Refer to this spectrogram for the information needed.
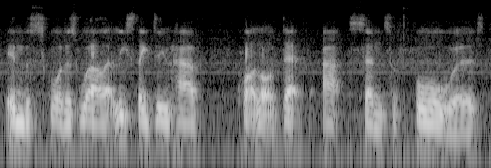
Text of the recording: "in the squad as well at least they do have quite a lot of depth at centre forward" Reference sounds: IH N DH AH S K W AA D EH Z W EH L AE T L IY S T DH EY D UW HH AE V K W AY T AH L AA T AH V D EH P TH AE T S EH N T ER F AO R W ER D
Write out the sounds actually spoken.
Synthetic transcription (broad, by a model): IH N DH AH S K W AA D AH Z W EH L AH T L IY S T DH EY D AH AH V K W AY T AH L AA T AH V D EH P TH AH T S EH N T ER F AO W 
